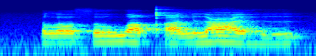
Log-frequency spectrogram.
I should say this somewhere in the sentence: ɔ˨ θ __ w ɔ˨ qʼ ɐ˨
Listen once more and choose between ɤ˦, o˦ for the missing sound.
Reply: o˦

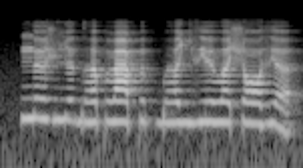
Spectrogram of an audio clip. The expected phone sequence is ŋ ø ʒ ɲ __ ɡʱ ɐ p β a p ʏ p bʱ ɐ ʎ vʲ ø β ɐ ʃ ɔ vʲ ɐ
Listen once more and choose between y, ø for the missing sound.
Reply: ø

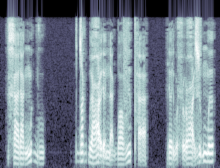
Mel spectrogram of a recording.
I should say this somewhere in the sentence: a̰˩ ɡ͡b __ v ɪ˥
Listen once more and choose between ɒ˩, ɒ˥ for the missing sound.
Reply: ɒ˩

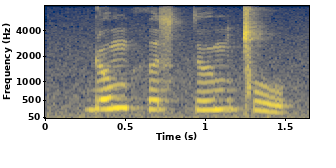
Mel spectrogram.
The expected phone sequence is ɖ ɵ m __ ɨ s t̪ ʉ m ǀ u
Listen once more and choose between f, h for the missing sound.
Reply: h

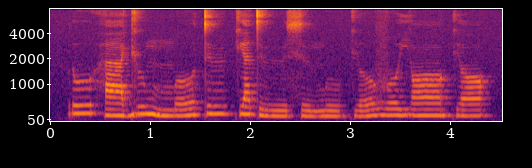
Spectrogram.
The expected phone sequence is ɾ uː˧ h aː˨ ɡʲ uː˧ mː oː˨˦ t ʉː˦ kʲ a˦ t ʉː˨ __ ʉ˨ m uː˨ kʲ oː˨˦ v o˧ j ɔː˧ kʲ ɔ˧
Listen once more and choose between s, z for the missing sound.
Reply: s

